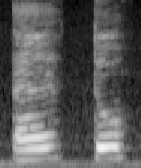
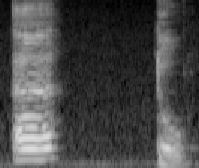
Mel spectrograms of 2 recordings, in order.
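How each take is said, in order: First: The pitch is high on both syllables. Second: The pitch is high on the first syllable. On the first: It means he went out. "if you place the intonation on the a and the to" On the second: It means he is muscular. "if you place the intonation on the a"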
